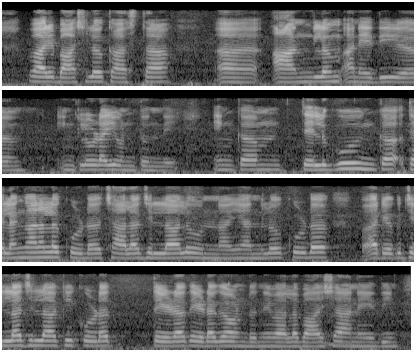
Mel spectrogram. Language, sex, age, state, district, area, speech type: Telugu, female, 18-30, Telangana, Peddapalli, rural, spontaneous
